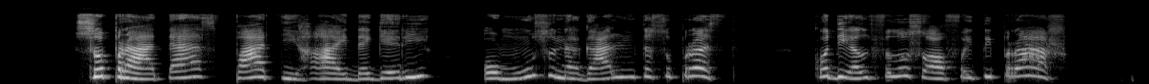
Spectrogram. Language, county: Lithuanian, Vilnius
